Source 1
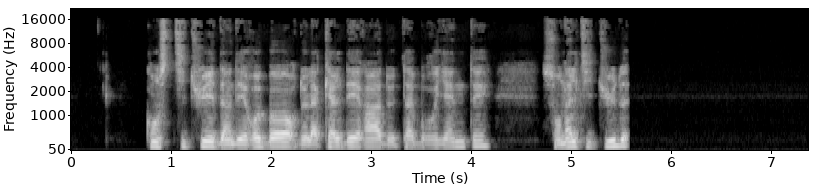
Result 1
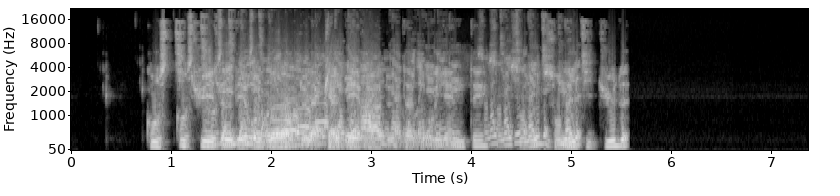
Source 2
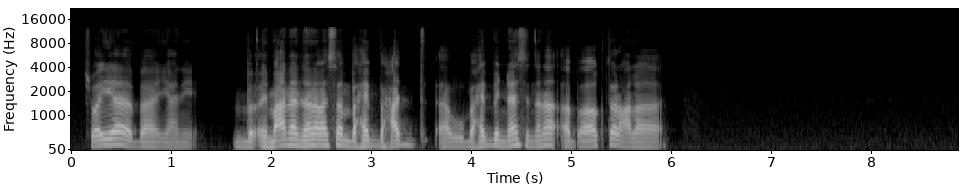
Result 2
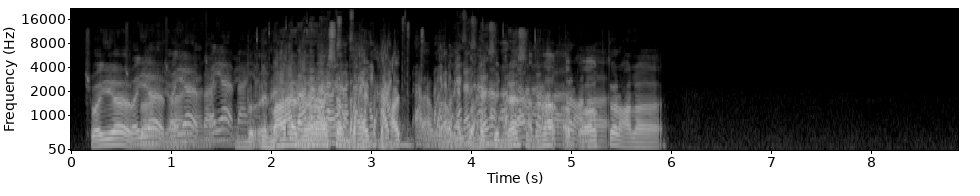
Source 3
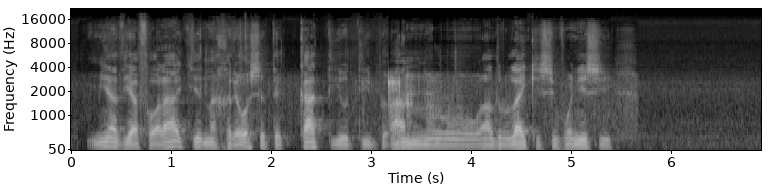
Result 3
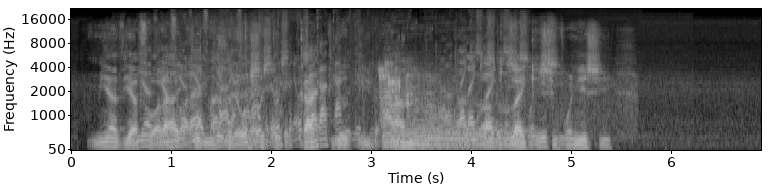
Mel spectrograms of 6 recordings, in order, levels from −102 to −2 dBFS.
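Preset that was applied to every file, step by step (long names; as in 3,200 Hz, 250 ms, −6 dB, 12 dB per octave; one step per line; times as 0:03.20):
asymmetric clip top −15.5 dBFS
delay with pitch and tempo change per echo 419 ms, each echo +3 semitones, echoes 3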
